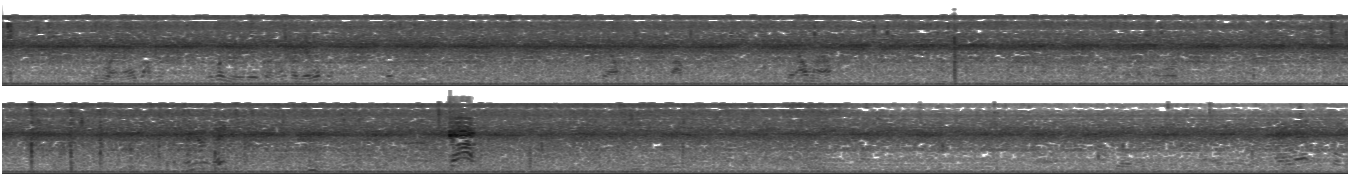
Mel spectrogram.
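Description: Heavy rain pouring steadily, with a steady low machine hum running under it; part of the hum drops out about twenty seconds in. A short louder sound stands out about eighteen seconds in.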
